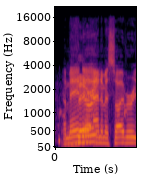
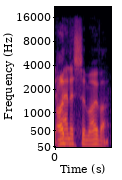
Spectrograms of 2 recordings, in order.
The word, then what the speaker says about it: Anisimova: Anisimova is the last one of those. – Well, that's the one I'm really excited about. – I actually said it wrong again. Anisimova.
